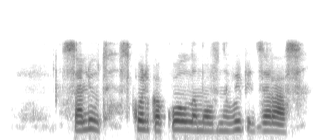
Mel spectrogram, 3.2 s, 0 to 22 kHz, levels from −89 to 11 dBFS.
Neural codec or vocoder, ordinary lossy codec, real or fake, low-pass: none; Opus, 24 kbps; real; 7.2 kHz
